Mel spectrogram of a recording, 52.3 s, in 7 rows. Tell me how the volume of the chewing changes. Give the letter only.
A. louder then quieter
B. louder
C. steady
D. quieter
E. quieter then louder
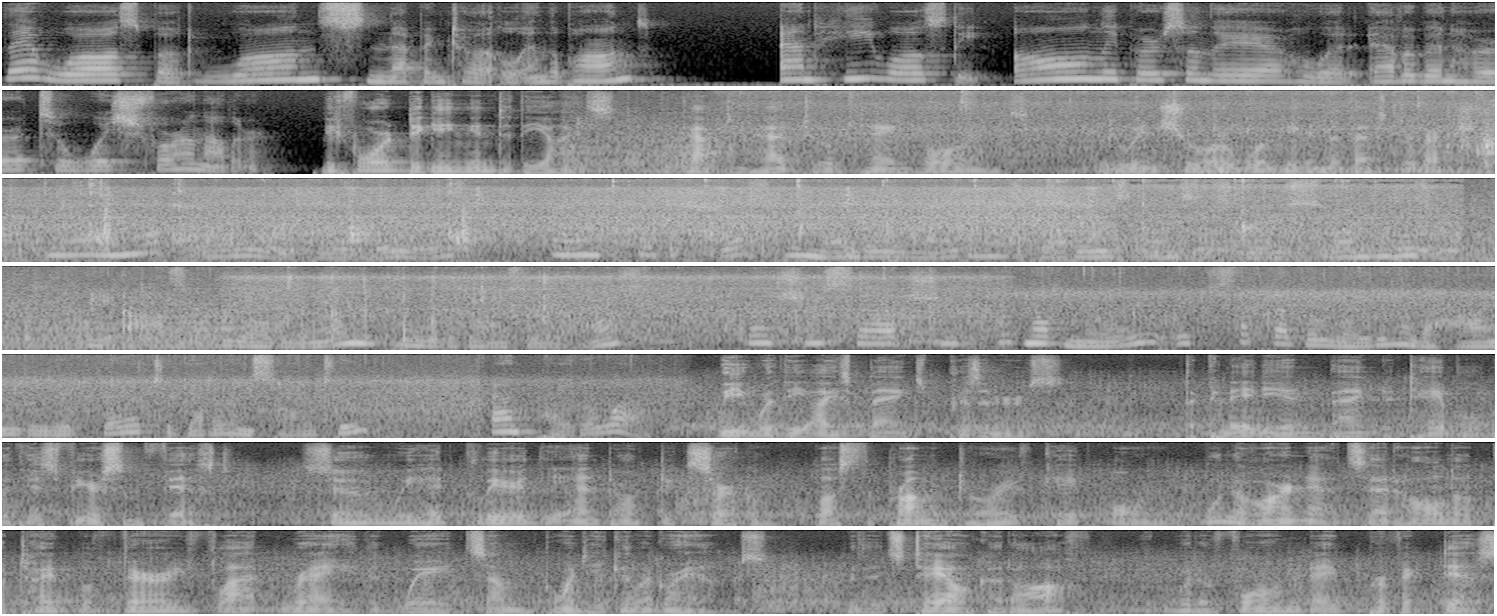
D.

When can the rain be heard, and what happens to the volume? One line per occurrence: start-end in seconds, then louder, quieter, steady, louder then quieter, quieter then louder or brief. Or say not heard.
10.2-52.2 quieter.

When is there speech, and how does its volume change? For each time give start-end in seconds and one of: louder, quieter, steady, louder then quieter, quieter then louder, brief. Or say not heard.
0.0-52.2 steady.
